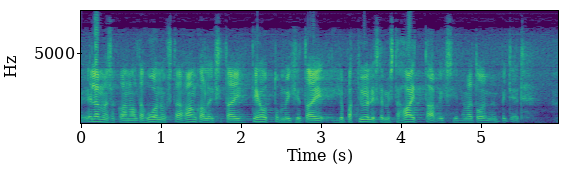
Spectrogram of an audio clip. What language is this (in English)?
Finnish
